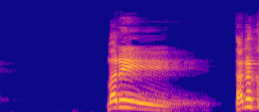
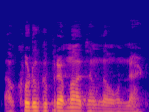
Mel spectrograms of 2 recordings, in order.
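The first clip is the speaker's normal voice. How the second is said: much softer and lower, heavy; grieving father; 12 semitones lower, 15 dB quieter than usual. Acted. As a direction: answer the servants through grief. David answering in grief.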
